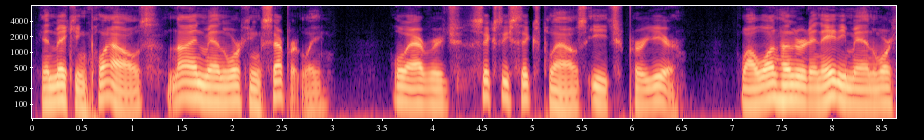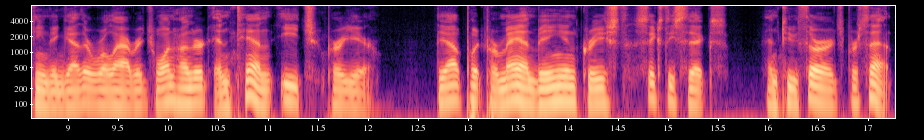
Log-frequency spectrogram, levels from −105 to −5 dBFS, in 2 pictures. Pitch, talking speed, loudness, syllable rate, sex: 100 Hz, 155 wpm, -17 LUFS, 4.8 syllables/s, male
